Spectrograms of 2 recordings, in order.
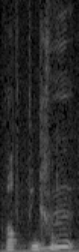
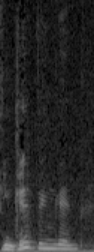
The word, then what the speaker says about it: Göttingen: Göttingen. – Göttingen.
